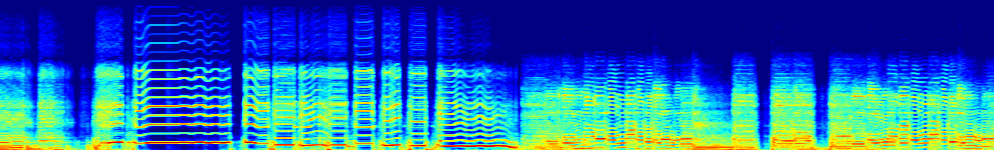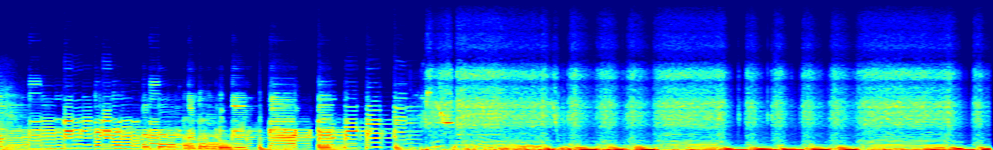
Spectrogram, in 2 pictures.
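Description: Electric guitar played through an effects unit with heavy distortion, a loud, continuous run of chords and lead lines with shifting tones, chorus-like shimmer and sustained notes, no talking.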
